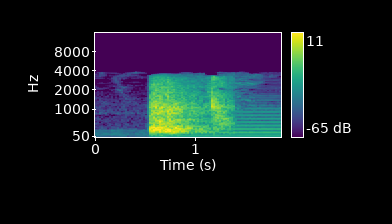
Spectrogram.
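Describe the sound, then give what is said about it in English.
A chair rattles and creaks loudly as the mayor comes in and drops into it, a sudden clatter followed by a second knock before it settles, with no talking over it. “If you hear the chair rattle, the mayor just came in.”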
